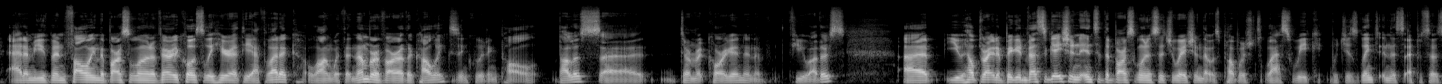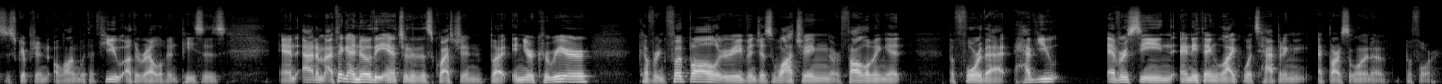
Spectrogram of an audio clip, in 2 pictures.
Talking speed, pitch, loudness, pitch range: 200 wpm, 95 Hz, -19 LUFS, 85-110 Hz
